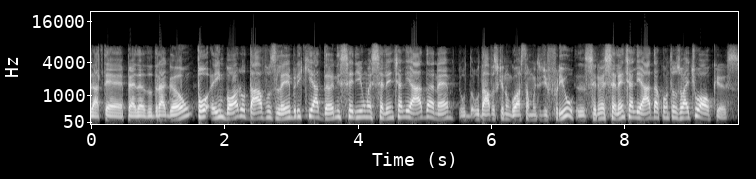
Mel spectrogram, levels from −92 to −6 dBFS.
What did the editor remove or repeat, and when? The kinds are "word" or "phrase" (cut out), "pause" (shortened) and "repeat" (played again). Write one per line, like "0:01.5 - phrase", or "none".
none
